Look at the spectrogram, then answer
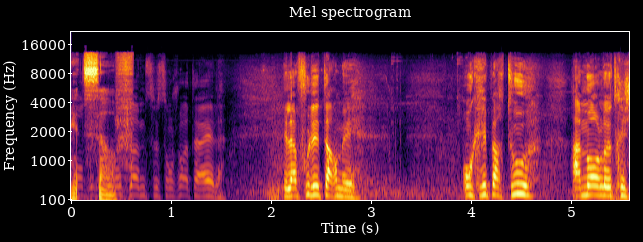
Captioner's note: man speaking in French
